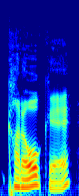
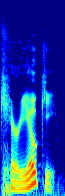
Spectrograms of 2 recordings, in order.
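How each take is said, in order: First: The word is said with Japanese pronunciation. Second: The word is said with American English pronunciation. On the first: "The word in Japanese" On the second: "they'll say karaoke"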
